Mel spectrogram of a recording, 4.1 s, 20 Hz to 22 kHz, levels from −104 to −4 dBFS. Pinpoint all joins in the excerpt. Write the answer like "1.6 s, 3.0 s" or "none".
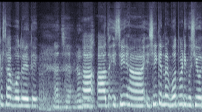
none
